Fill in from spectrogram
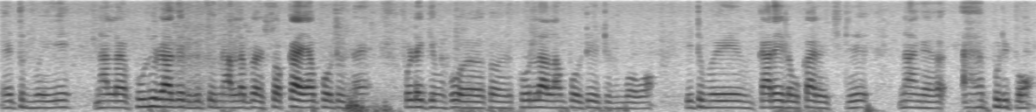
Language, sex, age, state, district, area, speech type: Tamil, female, 60+, Tamil Nadu, Viluppuram, rural, spontaneous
